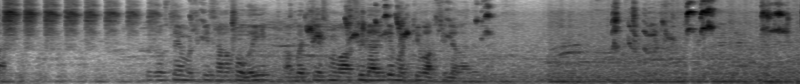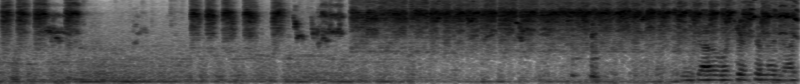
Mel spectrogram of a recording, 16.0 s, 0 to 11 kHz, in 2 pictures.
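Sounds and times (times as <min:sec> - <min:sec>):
budgerigars chirping and squawking: 0:00.0 - 0:05.0, 0:05.7 - 0:16.0
budgie chicks begging: 0:05.6 - 0:16.0.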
